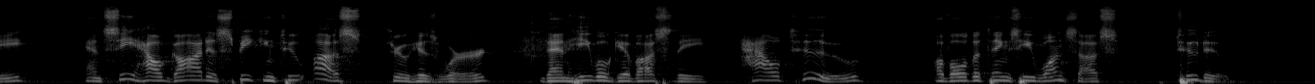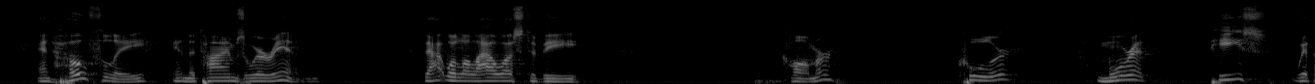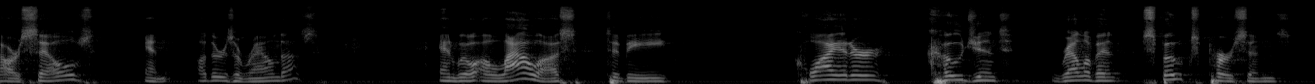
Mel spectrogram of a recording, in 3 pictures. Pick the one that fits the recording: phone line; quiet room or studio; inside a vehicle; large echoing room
large echoing room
